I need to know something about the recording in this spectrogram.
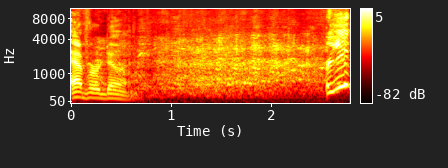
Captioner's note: laughter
